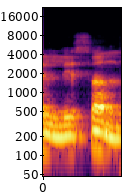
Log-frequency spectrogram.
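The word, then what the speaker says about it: listen: रहेगी इसकी अब है लिसन लिसन मतलब सुनना टी साइलेंट है इसमें लिसन लिसन और लिसनिंग लड लाद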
